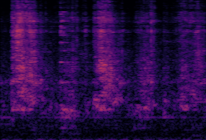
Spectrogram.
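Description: A spoon stirring an egg mixture in a pan over low heat, producing soft repeated scraping strokes in a steady back-and-forth rhythm, close and fairly quiet, with no speech.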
